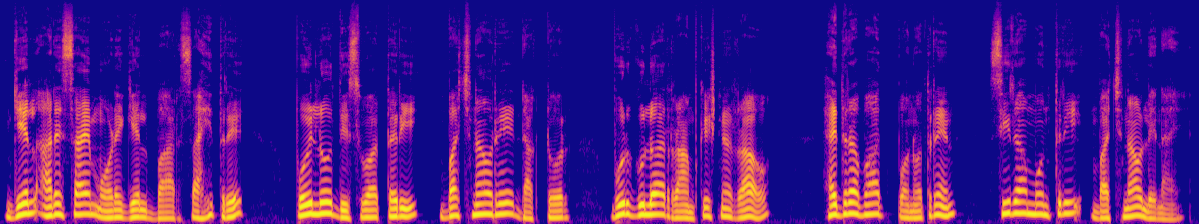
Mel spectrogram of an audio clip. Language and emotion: Santali, neutral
